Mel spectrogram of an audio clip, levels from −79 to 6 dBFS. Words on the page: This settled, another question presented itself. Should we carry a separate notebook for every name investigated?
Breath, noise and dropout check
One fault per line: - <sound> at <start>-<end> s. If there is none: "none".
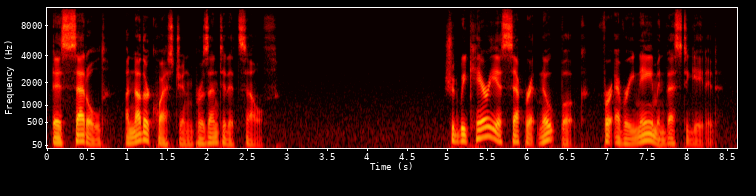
none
